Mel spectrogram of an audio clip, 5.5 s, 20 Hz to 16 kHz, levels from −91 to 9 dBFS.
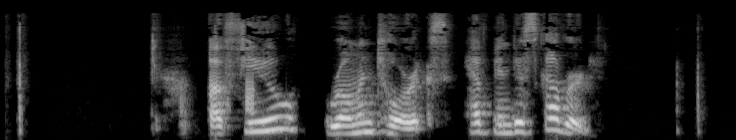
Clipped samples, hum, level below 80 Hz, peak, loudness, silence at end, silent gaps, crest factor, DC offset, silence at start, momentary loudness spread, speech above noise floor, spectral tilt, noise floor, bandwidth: under 0.1%; none; -70 dBFS; -2 dBFS; -16 LUFS; 1.1 s; none; 16 dB; under 0.1%; 0.15 s; 10 LU; 69 dB; -4 dB/octave; -84 dBFS; 11.5 kHz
